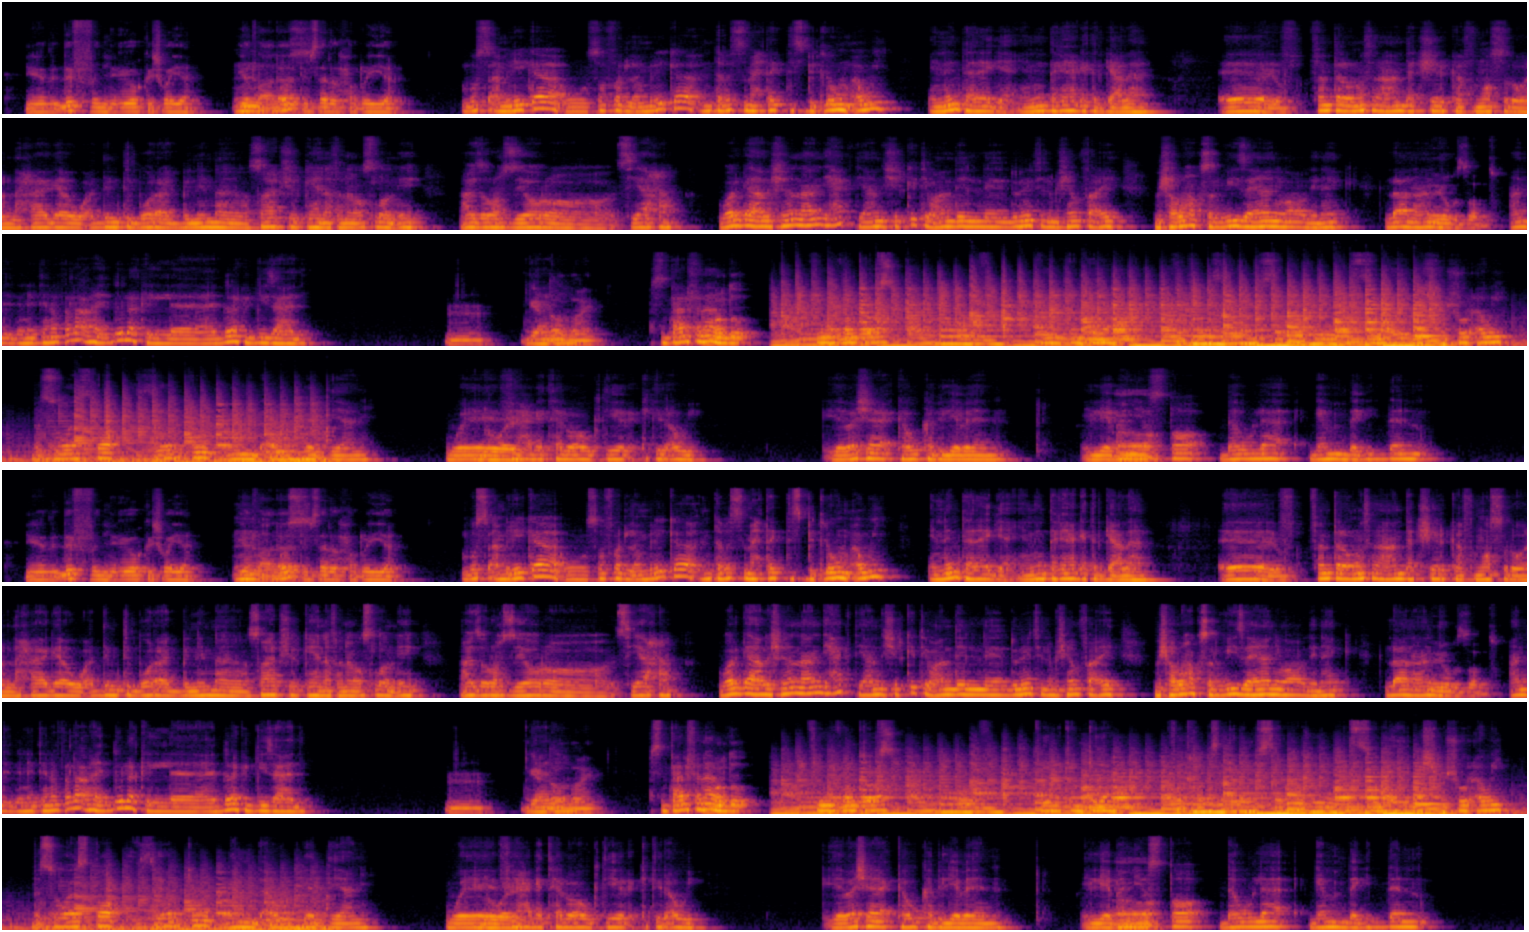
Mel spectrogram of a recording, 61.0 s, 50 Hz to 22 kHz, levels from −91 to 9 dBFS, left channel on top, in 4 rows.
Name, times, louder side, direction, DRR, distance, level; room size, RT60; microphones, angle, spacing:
voice 1, 0.2-1.9 2.3-3.9 12.5-12.8 29.5-30.0 34.9-35.3 35.7-36.4 37.5-37.9 38.8-39.4 40.0-40.4 50.5-50.9 56.8-57.3, equal, 5° left, 1.8 m, -22 dB
voice 2, 2.3-2.9 4.6-8.8 9.3-11.4 12.1-12.7 13.1-19.3 19.8-21.9 22.4-26.3 26.8-28.6 29.1-29.7 30.3-33.5 35.7-36.2 37.0-37.9 38.6-39.3 40.8-41.6 42.2-45.5 46.0-49.4 50.2-52.7 53.9-55.7 56.5-58.5 58.8-60.0, equal, 65° right, 4.7 m, -19 dB
sound 1, 38.2-49.0, equal, 45° left, 2.4 m, -17 dB
16.5 x 10.5 x 4.3 m
head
